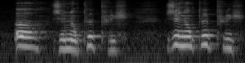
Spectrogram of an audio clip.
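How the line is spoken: Moaning. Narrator (French): gémissait Courtès

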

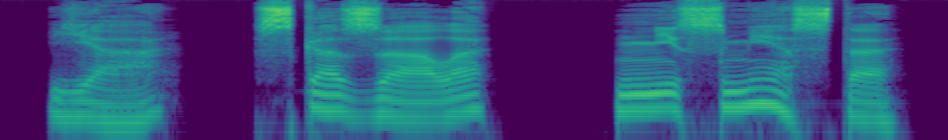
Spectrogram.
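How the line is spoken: Exclaimed. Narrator (Russian): человек воскликнул

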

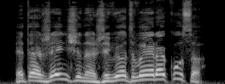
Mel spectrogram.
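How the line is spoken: Exclamation from crowd. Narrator (Russian): Один из толпы воскликнул

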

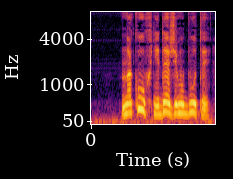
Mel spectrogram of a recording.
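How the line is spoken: Angry grumble. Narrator (Ukrainian): буркнула розлючена Ада

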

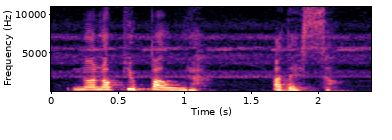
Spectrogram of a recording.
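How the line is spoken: Sighing. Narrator (Italian): sospirò lei

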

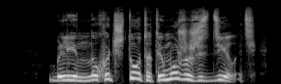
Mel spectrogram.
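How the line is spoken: Groaning. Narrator (Russian): простонал я

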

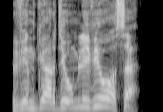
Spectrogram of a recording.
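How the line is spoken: Yell. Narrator (Russian): заорал Гарри

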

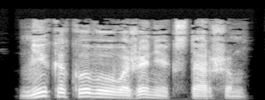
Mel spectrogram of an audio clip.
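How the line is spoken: Sighed. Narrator (Russian): вздохнул Станислав

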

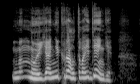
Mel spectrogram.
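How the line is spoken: Stammering, fearful man. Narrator (Russian): сказал мужчина, заикаясь и опасаясь за свою жизнь

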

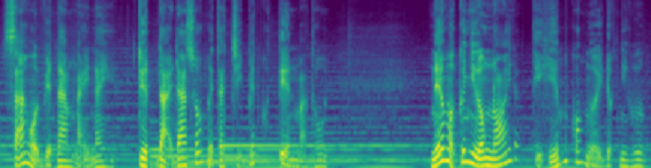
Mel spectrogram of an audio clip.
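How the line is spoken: Suppressed sigh. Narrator (Vietnamese): Ông Vương nén tiếng thở dài bảo

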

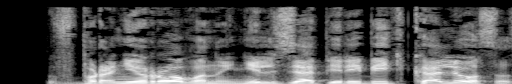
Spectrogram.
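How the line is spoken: Angry shout. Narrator (Russian): зло прокричал Талгат

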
